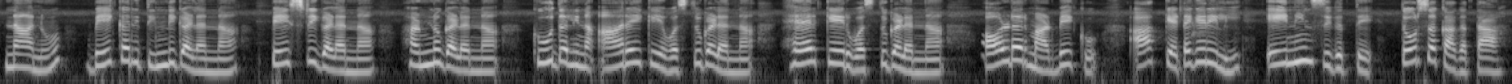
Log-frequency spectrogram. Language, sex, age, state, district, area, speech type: Kannada, female, 18-30, Karnataka, Shimoga, rural, read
